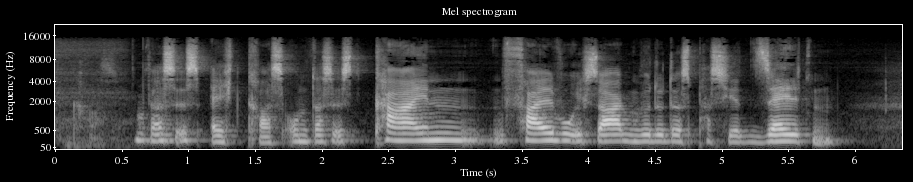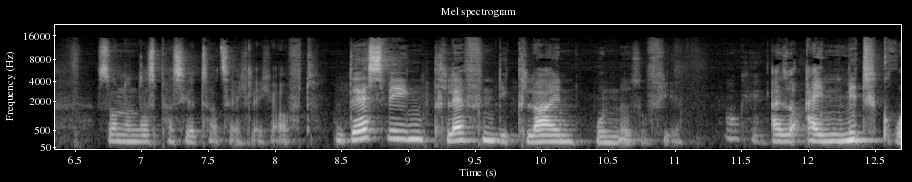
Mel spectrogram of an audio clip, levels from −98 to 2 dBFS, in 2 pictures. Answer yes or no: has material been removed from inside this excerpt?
no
